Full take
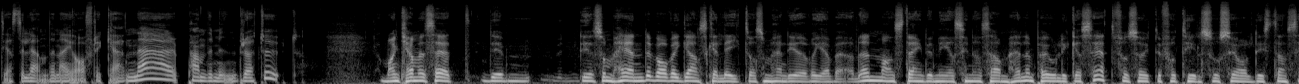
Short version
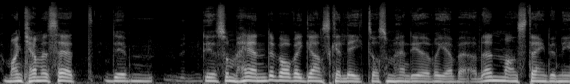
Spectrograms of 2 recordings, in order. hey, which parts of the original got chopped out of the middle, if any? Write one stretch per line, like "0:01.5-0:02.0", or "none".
none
